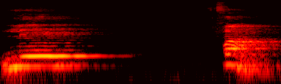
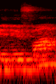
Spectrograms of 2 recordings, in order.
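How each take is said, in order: First: "Éléphant" very slow, long held syllables with gaps; one voice burst per syllable. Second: Said in the usual way. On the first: Shown as a demonstration. Teacher leading pupils in calling it, "Éléphant" syllable by syllable. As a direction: draw out "Éléphant" as é, lé, phant. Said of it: "coup de voix". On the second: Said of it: "on va appeler ensemble".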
